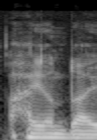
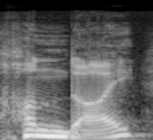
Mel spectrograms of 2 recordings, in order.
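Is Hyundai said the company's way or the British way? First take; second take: British way; company's way. First: The name is pronounced the usual British way. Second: The name is pronounced the way the company says it. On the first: "we call it Hyundai over here" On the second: "they do pronounce uh, Hyundai as Hyundai"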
